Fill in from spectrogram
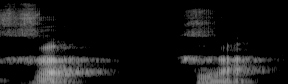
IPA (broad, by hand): ʁ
